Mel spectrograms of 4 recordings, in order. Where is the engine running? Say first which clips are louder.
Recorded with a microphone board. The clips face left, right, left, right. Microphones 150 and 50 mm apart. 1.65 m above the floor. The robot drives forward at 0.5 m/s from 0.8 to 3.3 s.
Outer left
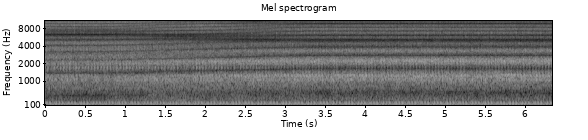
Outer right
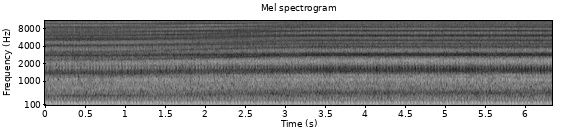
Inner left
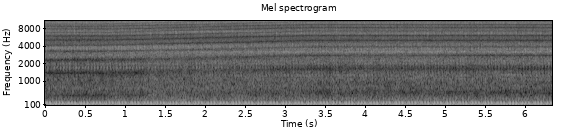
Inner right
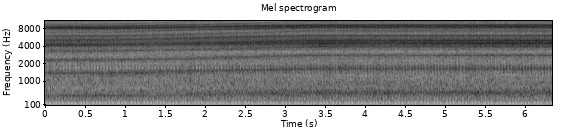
Outer right 8 dB, inner right 6 dB; 40° right (ahead or behind); by 6.3 s 35° right (ahead or behind).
